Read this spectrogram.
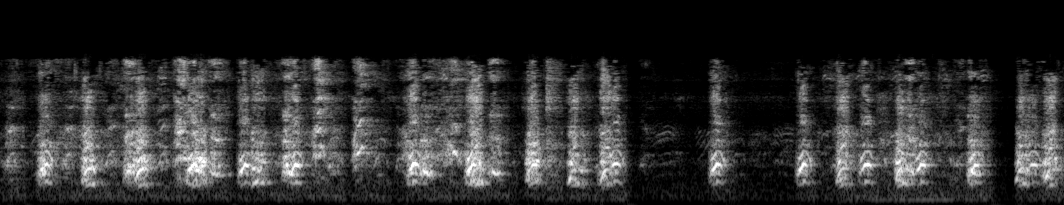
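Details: Barking dogs: a dense run of loud, rough barks coming fast and unevenly for about six seconds, a short pause, then more barks in uneven clusters to the end.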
